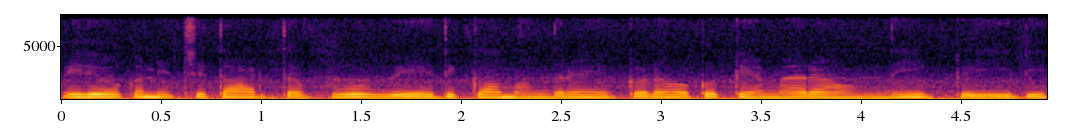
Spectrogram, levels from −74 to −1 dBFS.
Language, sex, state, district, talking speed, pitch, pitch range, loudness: Telugu, female, Andhra Pradesh, Krishna, 135 wpm, 235 Hz, 220-250 Hz, -15 LUFS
